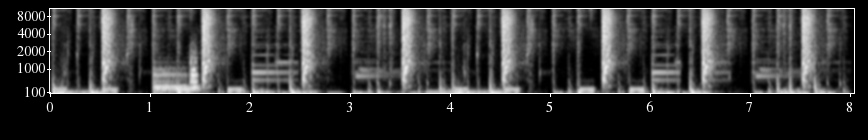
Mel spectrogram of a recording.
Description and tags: A groovy hiphop-ish beat. Unfortunately not a perfect loop but i'm sure you can fix that.
Made with mixcraft 6 and the free samples that are in the software.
